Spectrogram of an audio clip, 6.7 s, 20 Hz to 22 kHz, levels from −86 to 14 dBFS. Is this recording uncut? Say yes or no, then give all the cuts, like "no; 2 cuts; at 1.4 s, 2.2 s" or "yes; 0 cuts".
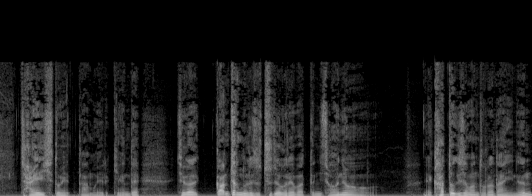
yes; 0 cuts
